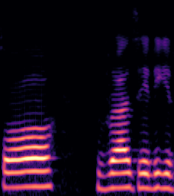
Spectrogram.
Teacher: रा को बारीक पढ़ेंगे क्योंकि इसके नीचे जेर है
